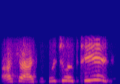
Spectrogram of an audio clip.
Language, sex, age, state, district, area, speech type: Kashmiri, other, 18-30, Jammu and Kashmir, Bandipora, rural, conversation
